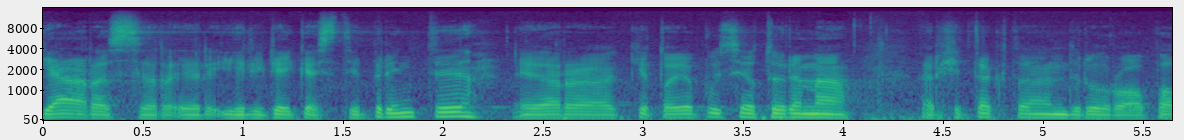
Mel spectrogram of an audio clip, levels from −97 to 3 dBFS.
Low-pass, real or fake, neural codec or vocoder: 14.4 kHz; fake; vocoder, 48 kHz, 128 mel bands, Vocos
